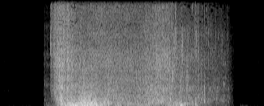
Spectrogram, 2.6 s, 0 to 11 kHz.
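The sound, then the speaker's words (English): A single heavy, loud splash as a horse with a rider dives from a 60-foot tower into a shallow tank of water, with a churning rush of water that lasts almost two seconds before cutting off. “he never saw one leap from a 60 foot tall tower and into a shallow tank of water with a rider pressed to its back”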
